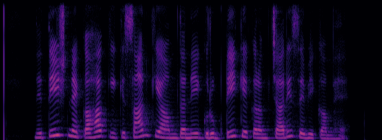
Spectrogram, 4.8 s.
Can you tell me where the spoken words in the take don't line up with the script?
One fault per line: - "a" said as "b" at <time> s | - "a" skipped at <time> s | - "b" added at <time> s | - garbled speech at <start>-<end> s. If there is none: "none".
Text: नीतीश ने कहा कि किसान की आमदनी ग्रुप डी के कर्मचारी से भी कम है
none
